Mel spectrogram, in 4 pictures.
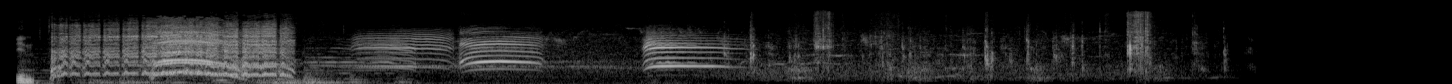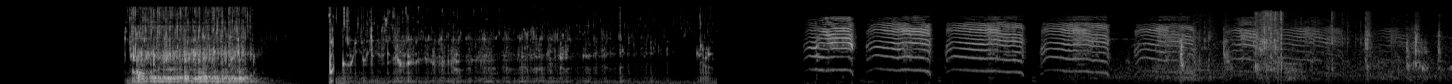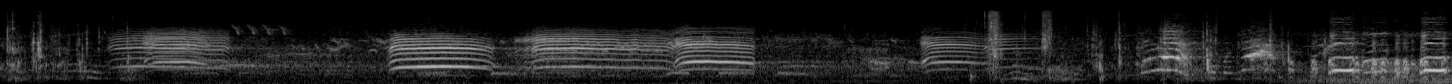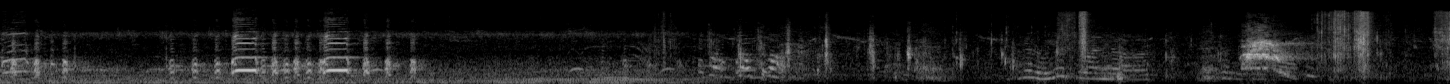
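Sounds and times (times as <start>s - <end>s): young goat bleating: 3.6s - 5.4s, 6.4s - 7.5s, 30.1s - 31.4s, 32.9s - 36.6s, 38.2s - 39.4s
chickens clucking: 41.9s - 51.0s.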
